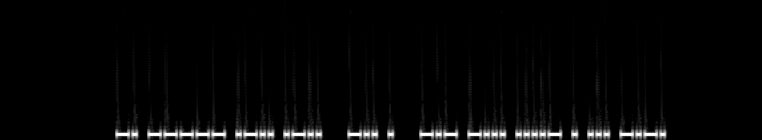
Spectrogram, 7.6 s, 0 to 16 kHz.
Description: Morse code, heard as a keyed tone, about 32 wpm, 700 Hz. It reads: N0LL DE KB4ESC
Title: USA Callsign DE Callsign 30wpm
